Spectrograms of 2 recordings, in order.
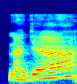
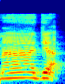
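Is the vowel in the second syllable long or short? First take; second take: long; short. First: The second syllable has a long vowel. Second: The second syllable has a short vowel. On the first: The speaker calls it right. "janya yang panjang" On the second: The speaker calls it wrong. "bukan naja"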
